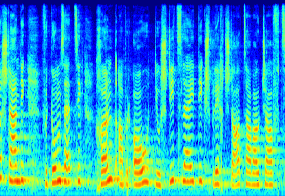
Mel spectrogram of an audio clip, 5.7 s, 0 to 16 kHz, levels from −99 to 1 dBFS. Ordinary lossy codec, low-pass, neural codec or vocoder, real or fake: none; 14.4 kHz; none; real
